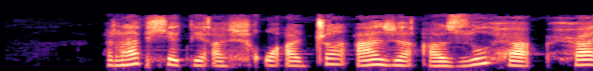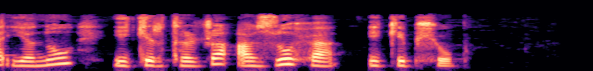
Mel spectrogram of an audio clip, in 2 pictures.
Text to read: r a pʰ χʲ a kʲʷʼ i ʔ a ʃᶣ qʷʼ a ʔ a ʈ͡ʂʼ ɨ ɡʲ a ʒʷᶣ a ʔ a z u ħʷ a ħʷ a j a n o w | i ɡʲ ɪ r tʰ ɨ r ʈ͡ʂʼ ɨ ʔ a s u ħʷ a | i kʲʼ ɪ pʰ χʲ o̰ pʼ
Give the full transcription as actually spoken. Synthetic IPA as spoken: r a pʰ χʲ a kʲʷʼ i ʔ a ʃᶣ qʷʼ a ʔ a ʈ͡ʂʼ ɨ a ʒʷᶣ a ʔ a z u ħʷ a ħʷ a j a n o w | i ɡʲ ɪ r tʰ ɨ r ʈ͡ʂʼ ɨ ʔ a z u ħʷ a | i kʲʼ ɪ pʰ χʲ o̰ pʼ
